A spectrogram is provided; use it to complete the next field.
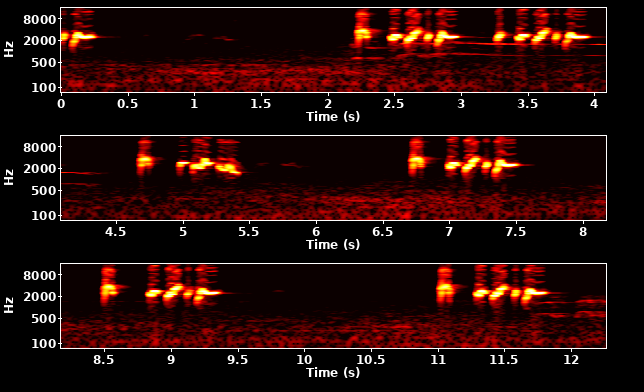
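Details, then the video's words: Red-whiskered bulbul lure song meant to attract wild birds and spur singing: bright, chirpy phrases of several quick whistled notes, repeated about every one and a half to two seconds against a quiet background. "Cách luyện chào mào mồi - Gọi Bổi Ché Chéc Căng Đét"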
